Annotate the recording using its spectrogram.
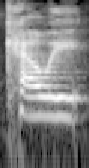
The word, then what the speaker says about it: Kellie: Jess Kelly Adams, and Kelly is spelled K-E-L-L-I-E.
